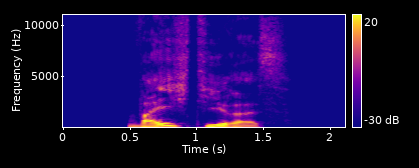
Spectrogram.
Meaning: genitive singular of Weichtier
- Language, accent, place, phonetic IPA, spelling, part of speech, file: German, Germany, Berlin, [ˈvaɪ̯çˌtiːʁəs], Weichtieres, noun, De-Weichtieres.ogg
